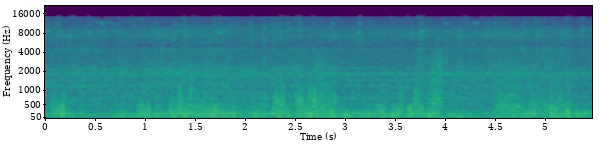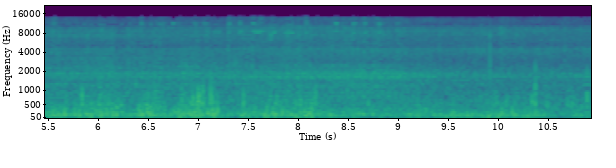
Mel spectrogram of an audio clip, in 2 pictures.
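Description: A vehicle driving along an unpaved dirt road, with a steady rumble and wind buffeting the microphone in uneven gusts.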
